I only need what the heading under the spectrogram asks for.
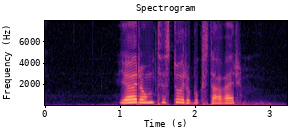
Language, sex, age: Norwegian, female, 28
